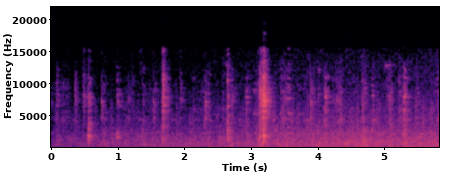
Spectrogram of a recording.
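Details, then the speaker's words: Rusty Forestville wind-up alarm clock after re-oiling the movement, having run for two to three hours: light, crisp ticks roughly once a second in a quiet room, steady and even. The clock is ticking properly. "well I've had this run for 2 or three hours and it seems to be ticking just fine like I said I reoiled it"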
